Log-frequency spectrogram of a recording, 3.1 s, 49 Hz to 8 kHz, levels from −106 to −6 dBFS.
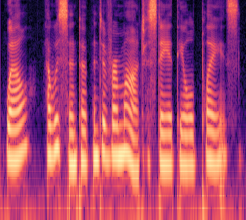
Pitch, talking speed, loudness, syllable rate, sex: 200 Hz, 255 wpm, -18 LUFS, 5.9 syllables/s, female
